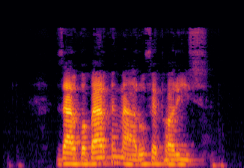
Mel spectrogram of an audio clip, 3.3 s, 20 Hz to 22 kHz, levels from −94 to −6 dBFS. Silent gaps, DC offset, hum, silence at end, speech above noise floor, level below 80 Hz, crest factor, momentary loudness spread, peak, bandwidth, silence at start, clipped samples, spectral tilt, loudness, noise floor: none; under 0.1%; none; 0.3 s; 39 dB; -60 dBFS; 22 dB; 10 LU; -2 dBFS; 11.5 kHz; 0.75 s; under 0.1%; -5.5 dB/octave; -21 LUFS; -61 dBFS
